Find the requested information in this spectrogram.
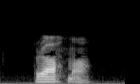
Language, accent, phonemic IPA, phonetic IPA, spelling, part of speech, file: Armenian, Eastern Armenian, /bɾɑhˈmɑ/, [bɾɑhmɑ́], Բրահմա, proper noun, Hy-Բրահմա.ogg
- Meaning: Brahma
